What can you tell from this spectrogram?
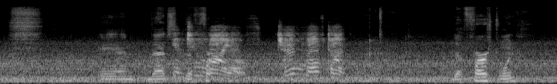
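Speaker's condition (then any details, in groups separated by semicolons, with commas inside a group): No condition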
